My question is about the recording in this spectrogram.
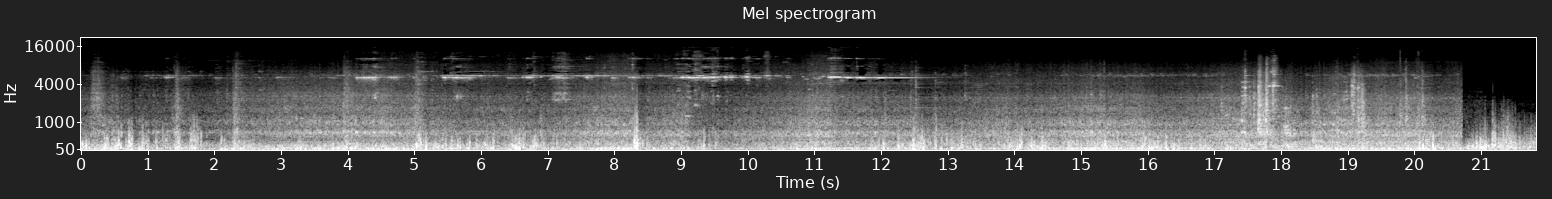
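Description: Diesel shunter 507 moving slowly at low speed, its engine running with a steady low rumble. Wheels squeal thinly and on and off from about four to twelve seconds in. Scattered knocks and clanks come from the running gear, with a cluster of them near the end as it draws up to the carriage.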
